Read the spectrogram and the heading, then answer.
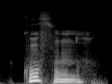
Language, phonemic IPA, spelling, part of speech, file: French, /kɔ̃.fɔ̃dʁ/, confondre, verb, Fr-confondre.ogg
- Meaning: 1. to confuse, to confound 2. to confuse (one thing with another), to mistake (one thing for another) 3. to mix in, to merge 4. to mix up, to get confused (with) 5. to coincide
